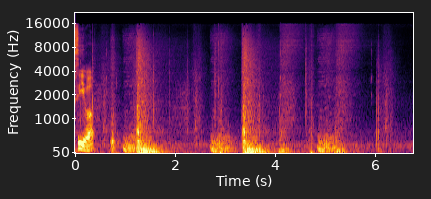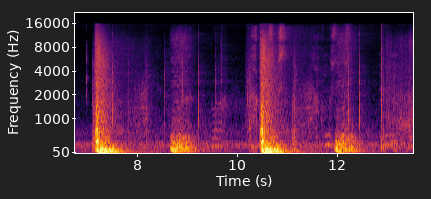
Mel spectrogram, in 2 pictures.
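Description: Soft whooshing thuds come again and again as a small figure jumps and lands.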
